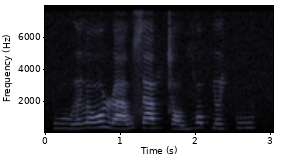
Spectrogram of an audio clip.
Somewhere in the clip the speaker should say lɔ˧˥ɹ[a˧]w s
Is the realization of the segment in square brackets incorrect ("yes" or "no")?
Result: yes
